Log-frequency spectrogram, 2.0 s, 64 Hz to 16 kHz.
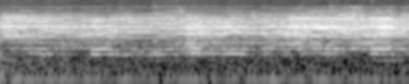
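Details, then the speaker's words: Vintage Sanyo M Z30L radio cassette after capstan refit and mechanism oiling, on mains: steady, clear cassette playback with no wow or flutter; works fine, heads still want fine tuning. "And as you can hear there, seems working fine. Just wants fine tuning the heads."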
